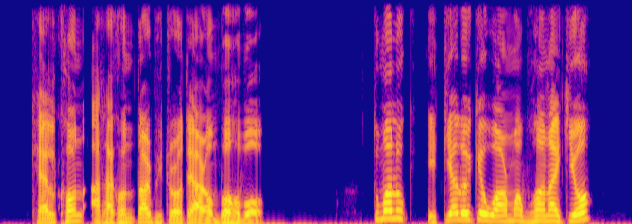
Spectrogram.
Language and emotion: Assamese, angry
